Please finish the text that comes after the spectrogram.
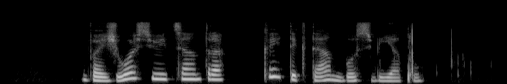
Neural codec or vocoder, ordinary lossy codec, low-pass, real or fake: none; AAC, 64 kbps; 7.2 kHz; real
